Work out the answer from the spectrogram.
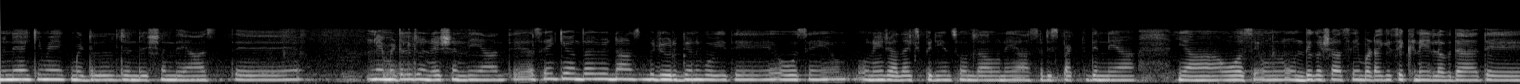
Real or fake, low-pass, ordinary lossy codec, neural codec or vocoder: real; 5.4 kHz; none; none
